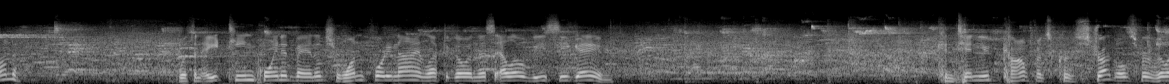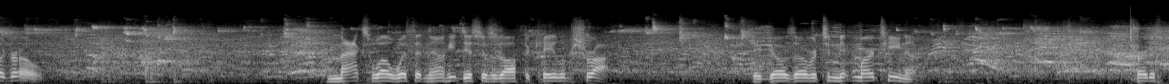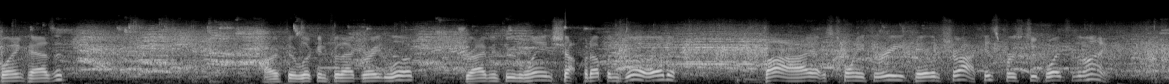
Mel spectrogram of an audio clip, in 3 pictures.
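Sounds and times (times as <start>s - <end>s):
sneaker squeaks: 0.0s - 3.2s, 3.9s - 15.1s, 16.0s - 30.0s
crowd chatter: 0.0s - 35.0s.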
